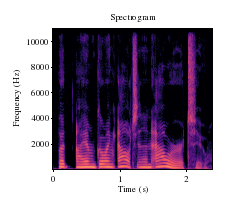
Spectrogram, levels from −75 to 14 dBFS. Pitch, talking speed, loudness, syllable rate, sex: 205 Hz, 250 wpm, -15 LUFS, 4.8 syllables/s, female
